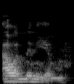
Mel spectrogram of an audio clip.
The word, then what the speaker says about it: aluminium: I mean, the funny one was aluminium. I mean, oh, sure, the American pronunciation aluminum.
